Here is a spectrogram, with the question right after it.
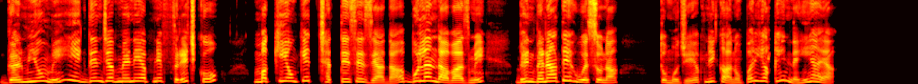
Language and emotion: Urdu, surprised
